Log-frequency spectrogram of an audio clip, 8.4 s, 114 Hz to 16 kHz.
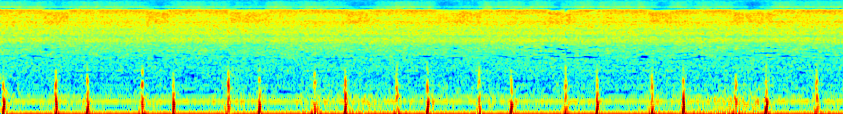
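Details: Heart sounds recorded by timer during a daytime nap, lying on the back rather than the usual face-down: steady soft low thumps about 70 a minute over a constant hum; normal heart sounds during sleep.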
